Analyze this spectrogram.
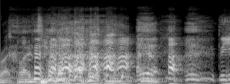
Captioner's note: laughing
